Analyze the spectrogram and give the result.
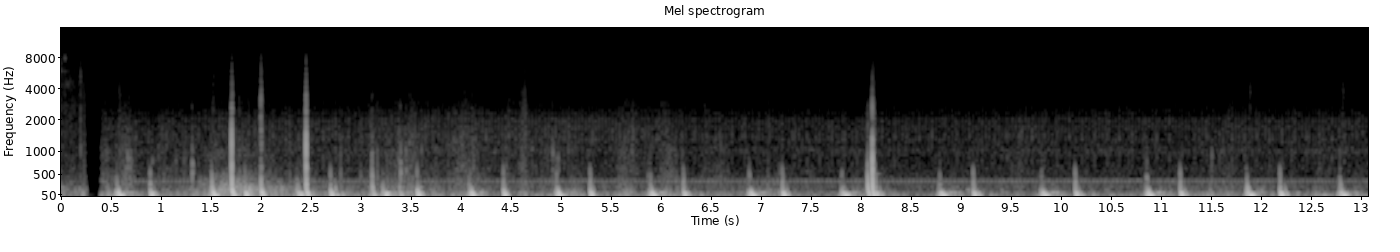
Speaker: This is me listening to my heartbeat through my phone.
